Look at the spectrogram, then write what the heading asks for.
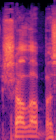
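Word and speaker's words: Shalla-Bal: Uh, Shalaba. Shalaba. So, that is actually saying it right.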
